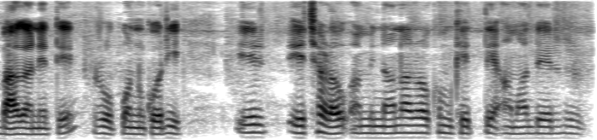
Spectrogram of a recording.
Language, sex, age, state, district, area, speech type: Bengali, male, 45-60, West Bengal, Paschim Medinipur, rural, spontaneous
